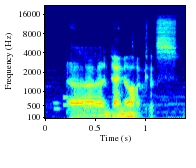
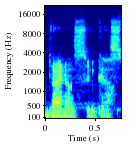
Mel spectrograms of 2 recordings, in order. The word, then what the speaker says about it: Deinonychus: Deinonychus, or some scientists pronounce it Dinosuchus, but I think they're dumb.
